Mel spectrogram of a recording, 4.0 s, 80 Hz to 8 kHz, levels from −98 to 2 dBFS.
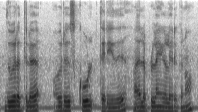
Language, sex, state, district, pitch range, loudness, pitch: Tamil, male, Tamil Nadu, Kanyakumari, 105-120 Hz, -16 LUFS, 115 Hz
